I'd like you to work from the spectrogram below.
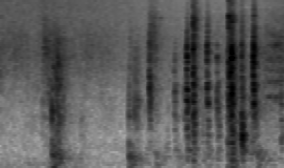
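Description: A wardrobe being opened in a radio drama scene: a couple of sharp knocks and thuds, then a quick run of rattling clacks and clicks.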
